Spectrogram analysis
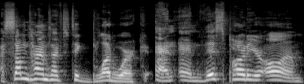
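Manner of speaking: ordinary talk, nothing marked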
